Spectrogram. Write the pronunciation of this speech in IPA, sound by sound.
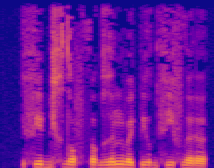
fʲ ɐ bʲ ə x d ɔ f θ ɔ ɡ ɣ ə n β œ pʲ o ɡ fʲ e f ð ɐ ɾ ɐ

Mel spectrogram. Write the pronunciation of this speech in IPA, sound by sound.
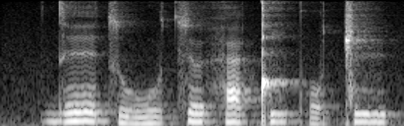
d eː˦ t͡s u˨ w u˨ t͡s ø˦ h æ˦ ǃ i˦ pʰ o˨ ǀ y˦

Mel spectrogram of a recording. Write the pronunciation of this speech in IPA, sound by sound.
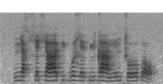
ɲ a x ç a ç aː pʲ ʊ b ʊ ɮ e ɓ y d aː ŋ e ŋ c ʊː ɓ ɔ

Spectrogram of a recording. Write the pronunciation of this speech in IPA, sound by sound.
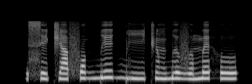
s e˨ t͡ʃ a˨ f ɔ˦ ɡ͡b eː˦ ɡ͡b iː˨ t͡ʃ ɔ̃˦ ɡ͡b ə˦˨ v ə˨˦ m ɛ˦ h o˧

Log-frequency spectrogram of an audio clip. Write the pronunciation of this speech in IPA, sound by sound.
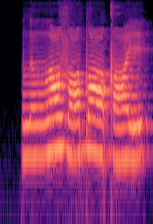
l ɤː zˤ ɤ dˤ ʊː tˤ eː

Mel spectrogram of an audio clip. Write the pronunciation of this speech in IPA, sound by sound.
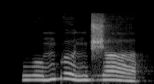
w o m b ɵ n d͡ʒ ɐ

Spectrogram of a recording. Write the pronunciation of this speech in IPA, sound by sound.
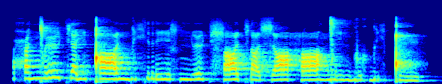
ħ ɯ ŋ͡ǀ øː c æ j i ǃ ɑː ɲ ɡ ɯ ç r iː ɬ ɲ øː c ɬ ɑː c ɾ ɑ ɕ ɑː h ɑː ŋ͡ǀ iː ɲ ɡ u x ɡ ɯ ç ǃ y

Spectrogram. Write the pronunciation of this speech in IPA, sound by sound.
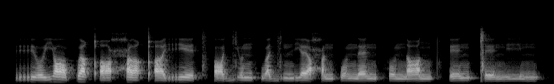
rʲ o j ɒ p ə qʼ ɒ ħ ʌ qʼ ɛ rʲ e t͡sʼ ɒ dʲ o n kʷ a dʲ ə n j ɛ ħ ə n p o n ɛ n t̪ʰ o n ɾ ɑ n t͡sʼ e n ǀ e n i n

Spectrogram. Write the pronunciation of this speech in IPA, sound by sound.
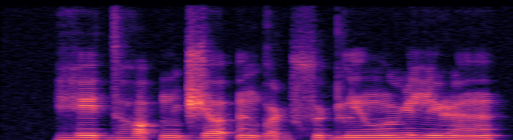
ɦ e dʱ ɒ ʔ n d͡ʒ ʌ ʔ ə̃ ɡ ɒ ɖ sʷ e ɖ lʲ ũː ɳ iː ɭ ə̃

